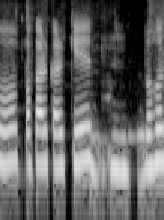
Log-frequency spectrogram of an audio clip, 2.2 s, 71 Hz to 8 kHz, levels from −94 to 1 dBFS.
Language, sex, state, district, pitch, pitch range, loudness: Hindi, female, Bihar, Araria, 230 Hz, 220-245 Hz, -19 LUFS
